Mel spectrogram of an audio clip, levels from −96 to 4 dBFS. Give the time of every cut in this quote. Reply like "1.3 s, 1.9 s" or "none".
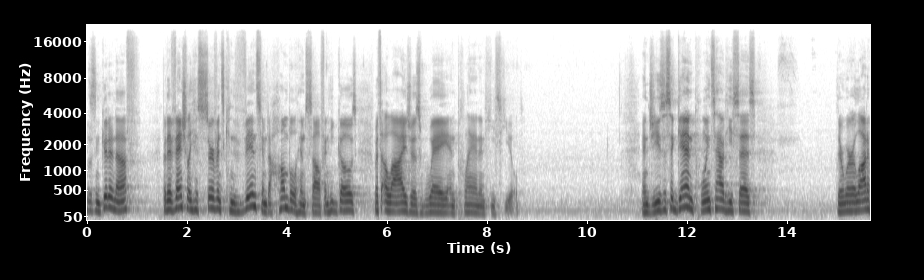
none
